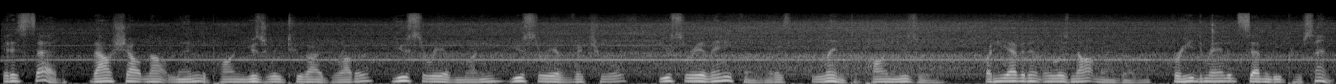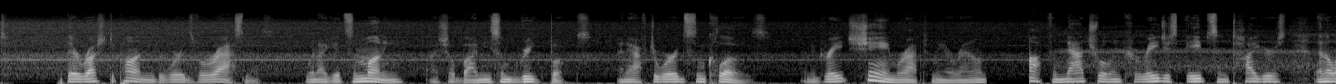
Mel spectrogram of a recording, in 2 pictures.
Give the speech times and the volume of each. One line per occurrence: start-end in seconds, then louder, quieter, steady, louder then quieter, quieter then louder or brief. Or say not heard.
0.0-26.6 steady.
